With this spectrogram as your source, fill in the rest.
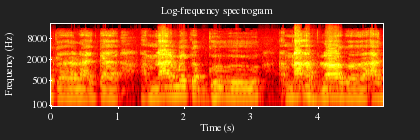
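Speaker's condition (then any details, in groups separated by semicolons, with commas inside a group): Cerebral palsy; from birth, left leg affected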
